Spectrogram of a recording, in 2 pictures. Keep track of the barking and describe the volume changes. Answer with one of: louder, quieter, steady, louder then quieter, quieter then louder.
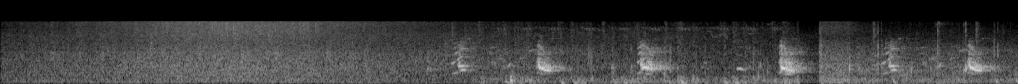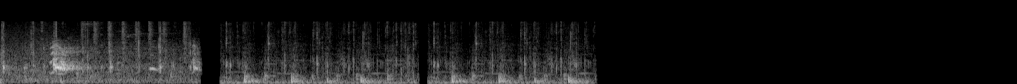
steady.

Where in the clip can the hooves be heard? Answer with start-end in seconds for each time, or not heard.
4.7-16.1.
